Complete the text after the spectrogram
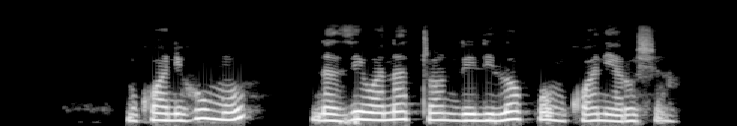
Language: Swahili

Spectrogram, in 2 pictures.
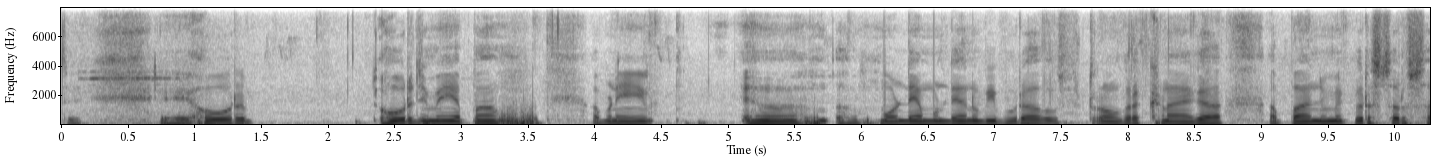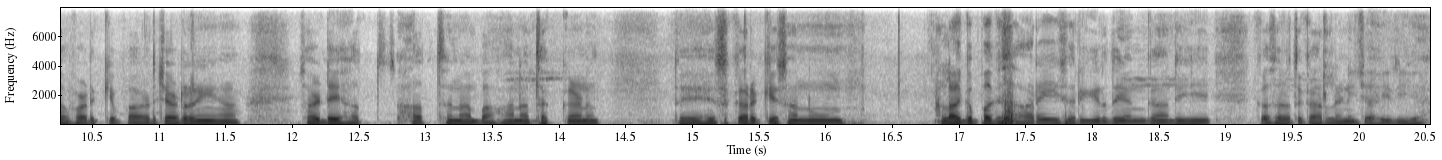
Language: Punjabi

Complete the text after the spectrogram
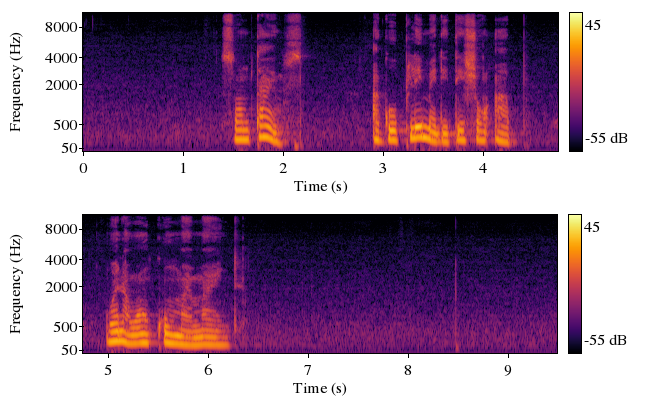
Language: Nigerian Pidgin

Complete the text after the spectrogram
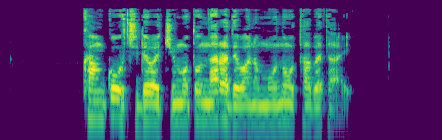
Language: Japanese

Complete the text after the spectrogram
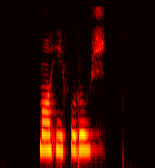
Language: Persian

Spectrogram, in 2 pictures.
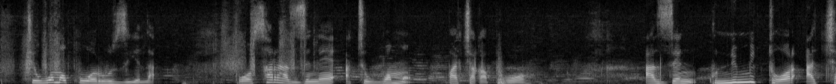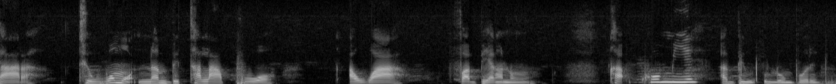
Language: Southern Dagaare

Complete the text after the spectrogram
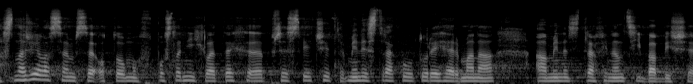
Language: Czech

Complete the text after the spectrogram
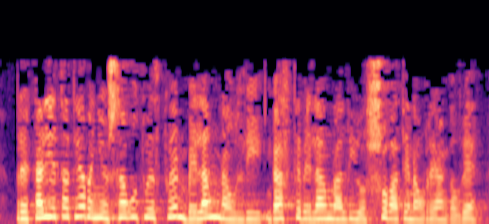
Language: Basque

